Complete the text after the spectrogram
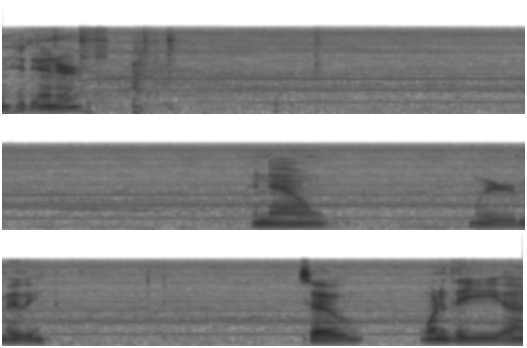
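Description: Stepper motors hum and whine steadily.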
